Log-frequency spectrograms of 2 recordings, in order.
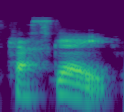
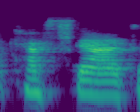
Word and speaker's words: Cascãd: But if you say it as it's spelled in French, it's Cascade, which is awful. So that's how the Cascãd, and I put a tilde in for the short A.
